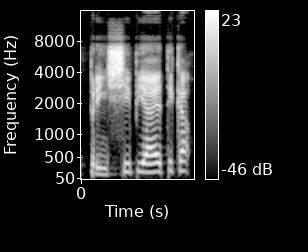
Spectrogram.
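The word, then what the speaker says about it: Principia Ethica: Usted que es un latinista, corríjame, ¿eso se dice principia ética o principia ética? – A mí, mi profesora de la Universidad de los Andes me dijo que la C en latín se pronuncia como Q, Principia ética.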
